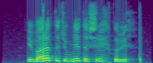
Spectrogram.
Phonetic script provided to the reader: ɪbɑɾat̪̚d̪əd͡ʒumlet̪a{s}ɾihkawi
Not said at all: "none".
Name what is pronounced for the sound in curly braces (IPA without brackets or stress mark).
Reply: ʃ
